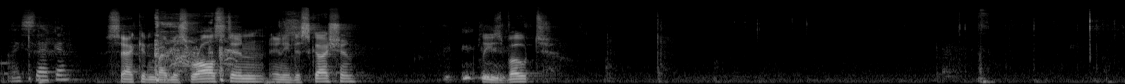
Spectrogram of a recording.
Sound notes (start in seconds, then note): 7.9 clicking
